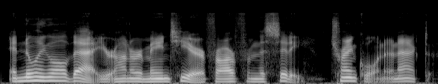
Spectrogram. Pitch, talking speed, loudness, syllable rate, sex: 140 Hz, 205 wpm, -19 LUFS, 6.2 syllables/s, male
